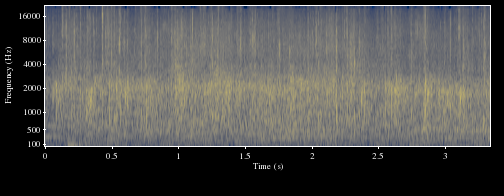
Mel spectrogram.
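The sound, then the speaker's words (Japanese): Loud, sustained applause for fourth-year students fills a school gymnasium, a thick continuous roar of many clapping hands that stays steady from start to finish. “体育館の窓が割れるぐらいの声で、せーの、4年生に拍手。”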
